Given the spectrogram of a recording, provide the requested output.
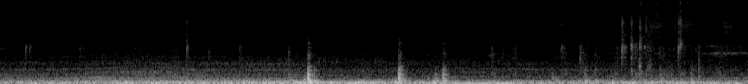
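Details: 2013 Chrysler 200 driving over small bumps: sharp single clacks over low road rumble from the front suspension; no noise when turning, so CV axle ruled out, struts already replaced; cause unknown.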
